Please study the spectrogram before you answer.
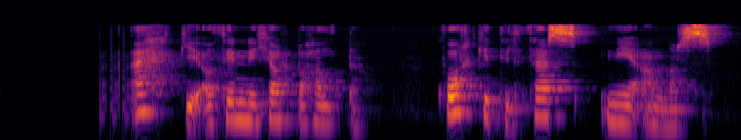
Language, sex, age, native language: Icelandic, female, 40-49, Icelandic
